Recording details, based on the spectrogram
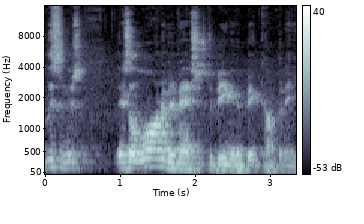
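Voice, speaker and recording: Amid audible room echo and noticeable background noise, a man talks at a fairly high pitch. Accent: Canadian. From Canada. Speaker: fund manager. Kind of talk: podcast interview.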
